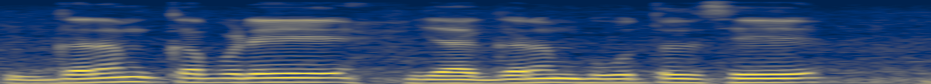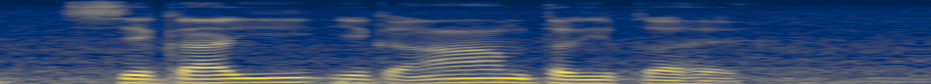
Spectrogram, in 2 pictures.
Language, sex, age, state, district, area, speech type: Urdu, male, 30-45, Bihar, Madhubani, rural, spontaneous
